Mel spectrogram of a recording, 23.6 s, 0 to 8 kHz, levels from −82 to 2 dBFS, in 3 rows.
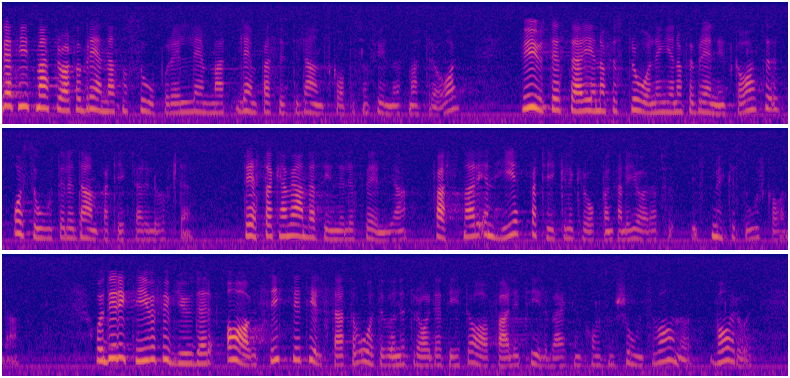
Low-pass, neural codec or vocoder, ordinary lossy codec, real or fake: none; none; none; real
